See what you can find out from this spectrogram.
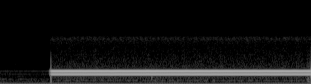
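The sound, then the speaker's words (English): A steady telephone line tone, heard on a call after a recorded service-difficulty message, switches on abruptly and holds loud and unbroken at an even pitch to the end. “Well, that sounded like sort of a busy signal there.”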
